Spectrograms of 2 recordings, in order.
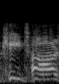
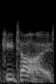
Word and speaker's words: Keetage: Have we located this fellow Keetage yet? Pronounced Kitai, sir.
